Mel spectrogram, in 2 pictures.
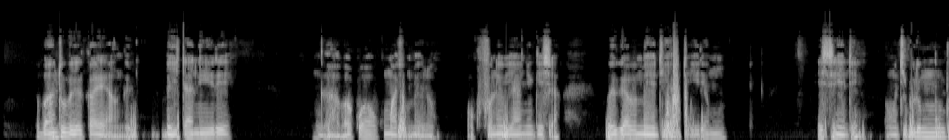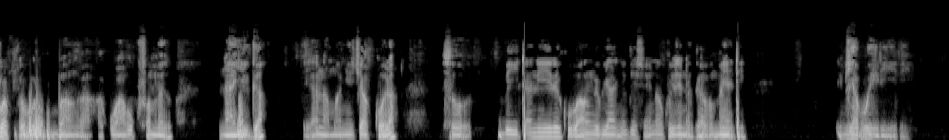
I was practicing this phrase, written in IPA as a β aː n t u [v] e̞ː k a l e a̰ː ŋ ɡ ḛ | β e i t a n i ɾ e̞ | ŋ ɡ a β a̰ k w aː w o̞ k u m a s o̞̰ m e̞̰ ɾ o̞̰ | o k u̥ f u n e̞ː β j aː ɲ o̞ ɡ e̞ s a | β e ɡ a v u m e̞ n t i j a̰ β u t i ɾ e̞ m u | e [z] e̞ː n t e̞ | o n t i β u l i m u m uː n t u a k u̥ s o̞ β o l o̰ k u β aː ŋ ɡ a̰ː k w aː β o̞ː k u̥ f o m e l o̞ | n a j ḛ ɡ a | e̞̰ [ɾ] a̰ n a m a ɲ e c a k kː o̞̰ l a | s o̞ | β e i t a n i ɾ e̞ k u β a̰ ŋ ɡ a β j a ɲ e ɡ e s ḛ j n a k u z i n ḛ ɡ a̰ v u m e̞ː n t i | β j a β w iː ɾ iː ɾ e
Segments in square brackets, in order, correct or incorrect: incorrect: β, incorrect: s, correct

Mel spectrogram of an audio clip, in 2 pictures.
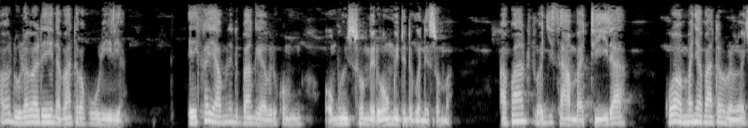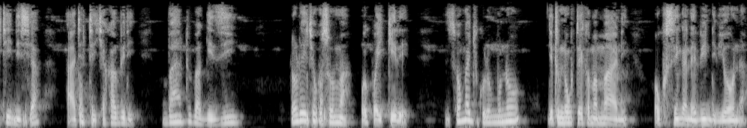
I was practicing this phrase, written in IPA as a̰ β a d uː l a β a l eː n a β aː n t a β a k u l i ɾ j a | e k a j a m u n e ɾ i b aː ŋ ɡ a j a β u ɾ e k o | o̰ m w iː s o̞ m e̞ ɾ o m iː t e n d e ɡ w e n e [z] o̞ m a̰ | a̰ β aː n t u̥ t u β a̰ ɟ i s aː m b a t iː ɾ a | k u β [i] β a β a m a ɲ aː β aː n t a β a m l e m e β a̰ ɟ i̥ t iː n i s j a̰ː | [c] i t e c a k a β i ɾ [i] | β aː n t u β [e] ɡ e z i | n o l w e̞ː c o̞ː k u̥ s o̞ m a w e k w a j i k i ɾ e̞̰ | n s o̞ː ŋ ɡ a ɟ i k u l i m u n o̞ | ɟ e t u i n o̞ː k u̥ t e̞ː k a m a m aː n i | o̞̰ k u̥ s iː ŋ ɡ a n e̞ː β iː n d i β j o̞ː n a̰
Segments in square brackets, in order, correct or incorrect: incorrect: s, incorrect: a, incorrect: t, correct, incorrect: a

